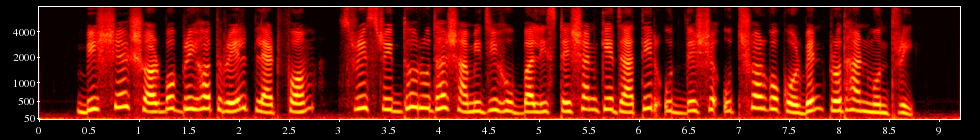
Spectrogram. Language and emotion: Bengali, neutral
